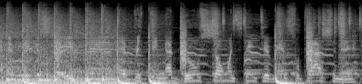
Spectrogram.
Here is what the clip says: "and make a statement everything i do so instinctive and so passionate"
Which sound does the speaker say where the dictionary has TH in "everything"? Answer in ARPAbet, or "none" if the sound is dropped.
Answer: TH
